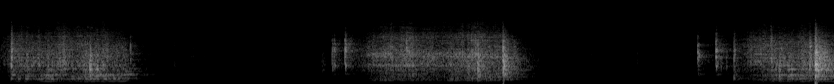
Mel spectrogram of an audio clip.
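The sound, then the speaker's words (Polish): Scraping of something dragged against a hard wooden surface comes in three rough, rasping bursts of one to two seconds each, separated by near-silent pauses. “Przerwał mi dźwięk skrobania czymś o twardą, drewnianą powierzchnię.”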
